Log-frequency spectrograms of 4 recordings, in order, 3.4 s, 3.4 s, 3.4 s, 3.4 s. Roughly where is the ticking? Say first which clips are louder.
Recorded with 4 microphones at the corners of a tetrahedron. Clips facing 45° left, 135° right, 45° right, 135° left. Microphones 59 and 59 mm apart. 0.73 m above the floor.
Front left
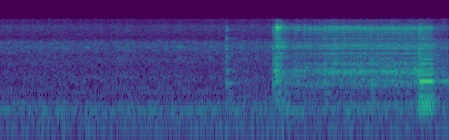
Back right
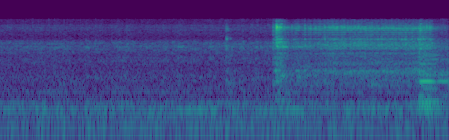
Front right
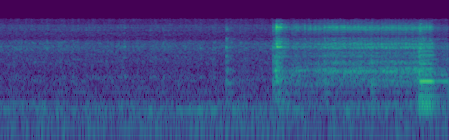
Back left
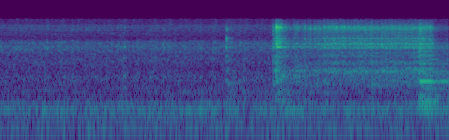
Front left 5 dB, front right 2 dB; ahead.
